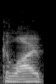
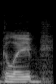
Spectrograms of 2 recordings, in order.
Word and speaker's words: glaive: I said Golive instead of Glaive.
